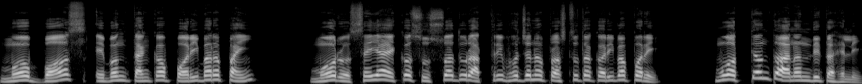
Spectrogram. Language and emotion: Odia, happy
